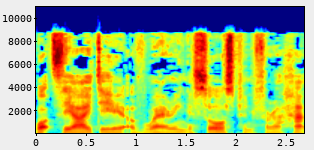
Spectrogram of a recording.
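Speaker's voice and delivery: ordinary delivery, nothing marked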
